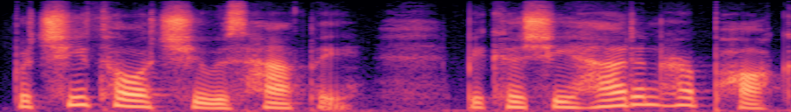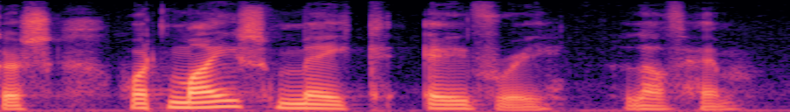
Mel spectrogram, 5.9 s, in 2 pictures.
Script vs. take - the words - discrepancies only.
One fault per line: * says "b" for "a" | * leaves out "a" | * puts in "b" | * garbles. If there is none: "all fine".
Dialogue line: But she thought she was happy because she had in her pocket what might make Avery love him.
all fine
